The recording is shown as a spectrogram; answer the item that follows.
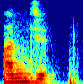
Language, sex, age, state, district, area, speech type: Malayalam, male, 18-30, Kerala, Wayanad, rural, read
